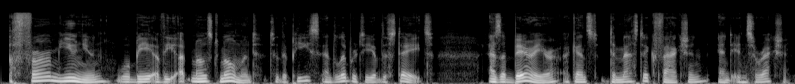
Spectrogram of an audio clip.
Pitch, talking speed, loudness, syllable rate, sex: 120 Hz, 190 wpm, -18 LUFS, 5.7 syllables/s, male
